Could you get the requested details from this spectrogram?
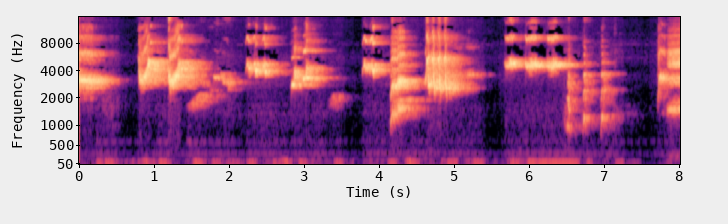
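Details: Black-collared starling song meant as a lure: separate bursts of harsh, harmonic notes and sharp whistles, with pauses between phrases and a steady high whistle near the end.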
